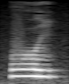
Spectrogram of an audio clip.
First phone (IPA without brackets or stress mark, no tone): β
